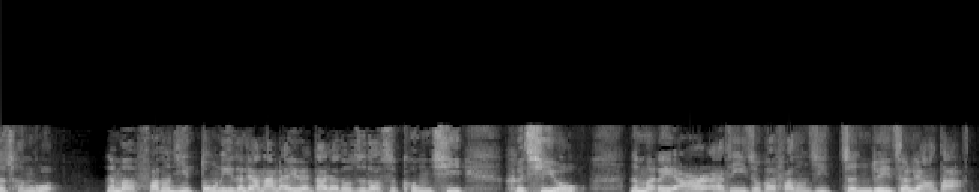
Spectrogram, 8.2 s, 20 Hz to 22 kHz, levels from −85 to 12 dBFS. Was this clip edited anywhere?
yes; 2 cuts; at 5.5 s, 6.1 s

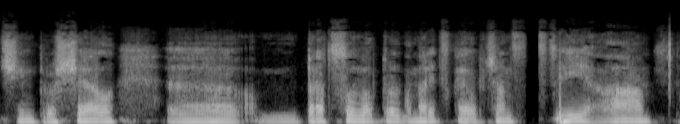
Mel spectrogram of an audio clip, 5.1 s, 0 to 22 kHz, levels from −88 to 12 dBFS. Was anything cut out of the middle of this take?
yes; 1 cut; at 3.0 s

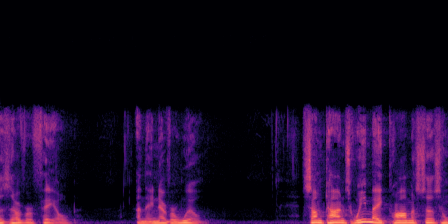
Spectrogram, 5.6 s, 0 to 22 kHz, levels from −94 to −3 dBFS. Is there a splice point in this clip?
no; 0 cuts

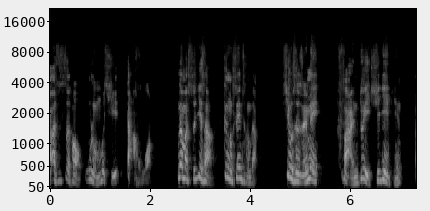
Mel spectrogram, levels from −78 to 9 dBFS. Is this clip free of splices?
yes; 0 cuts

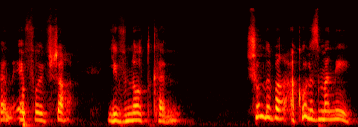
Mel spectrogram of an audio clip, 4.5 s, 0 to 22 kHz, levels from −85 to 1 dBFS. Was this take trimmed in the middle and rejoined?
no; 0 cuts

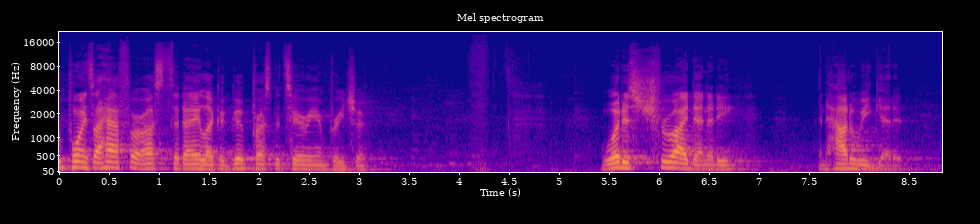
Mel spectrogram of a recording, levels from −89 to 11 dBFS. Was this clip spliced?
no; 0 cuts

